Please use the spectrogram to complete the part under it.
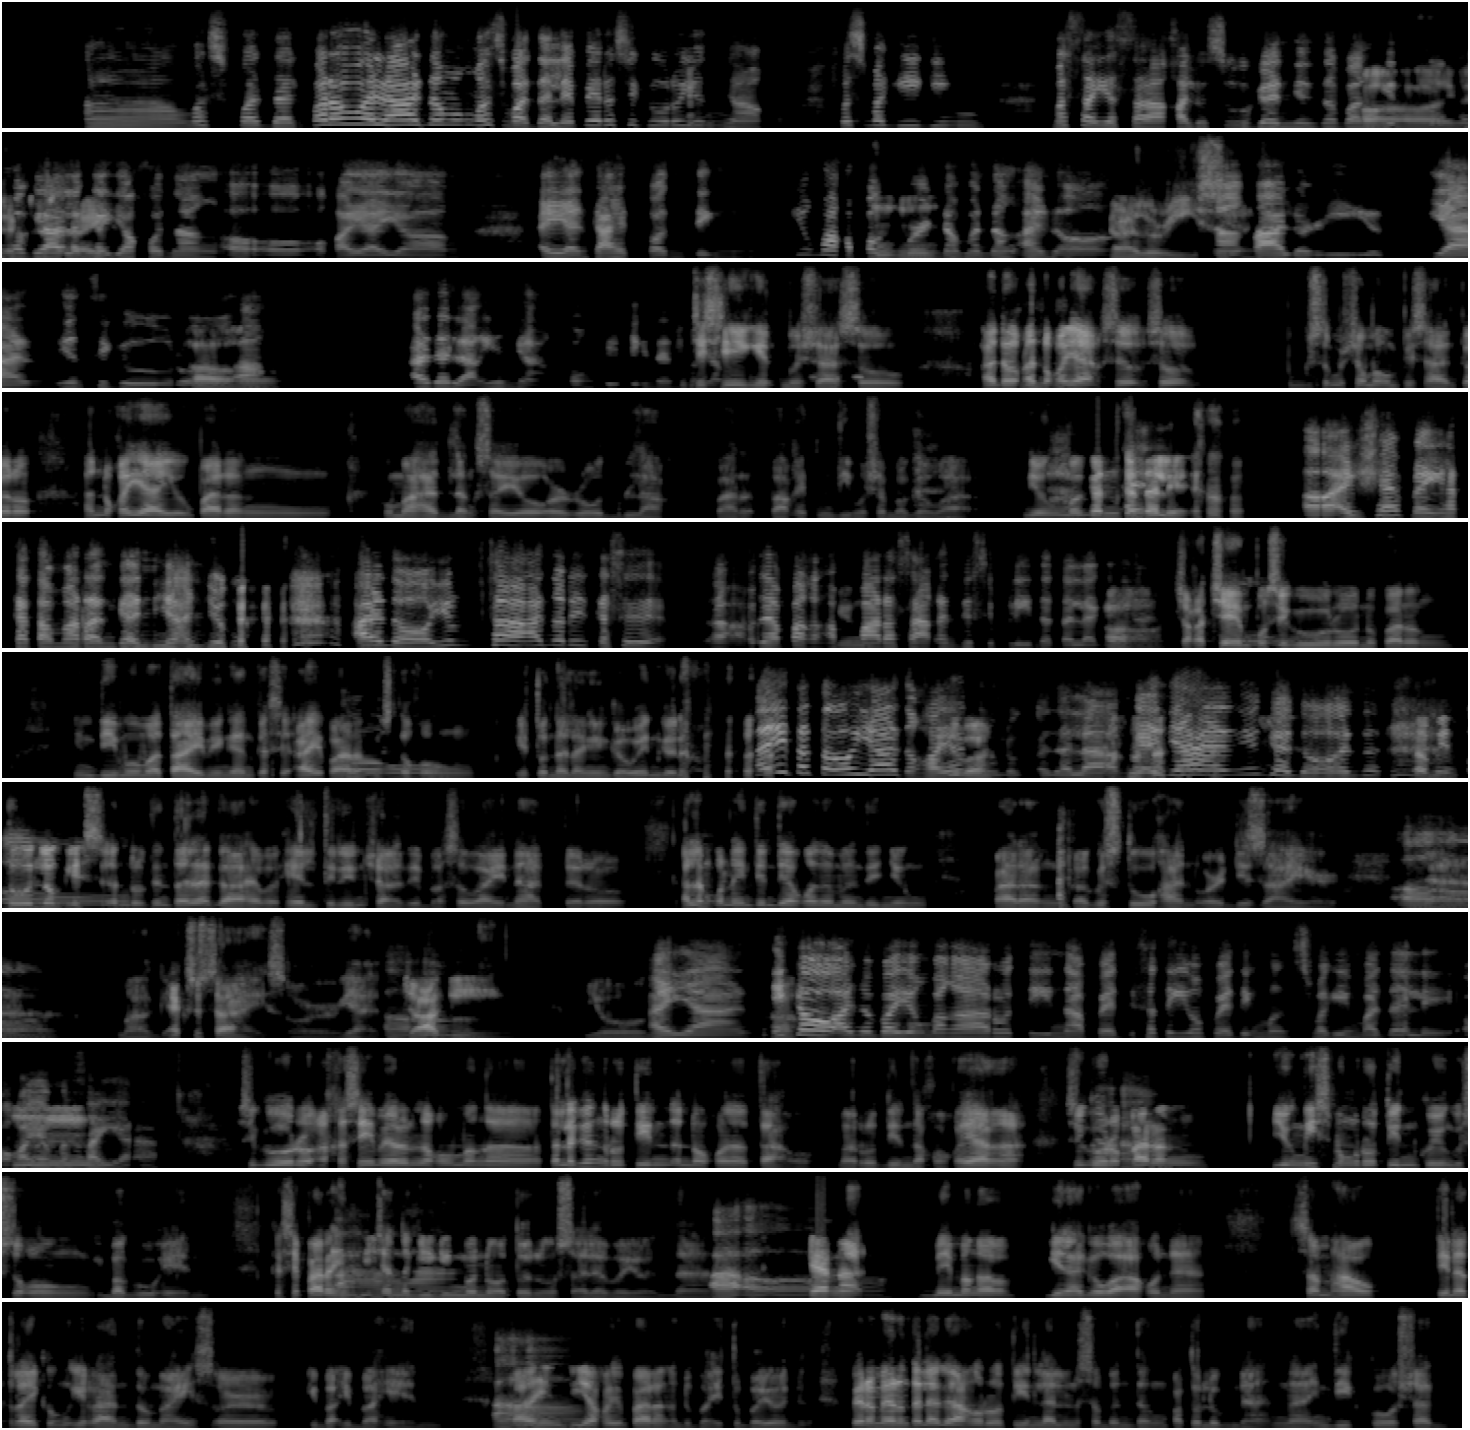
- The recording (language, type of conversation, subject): Filipino, unstructured, Ano ang mga simpleng bagay na gusto mong baguhin sa araw-araw?
- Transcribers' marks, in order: laugh; laughing while speaking: "kalusugan"; unintelligible speech; in English: "roadblock"; breath; gasp; laugh; laughing while speaking: "ganyan yung ano"; laugh; anticipating: "Ay, totoo yan"; laugh; laugh; laughing while speaking: "ganyan yung ganun"; tapping; in English: "monotonous"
